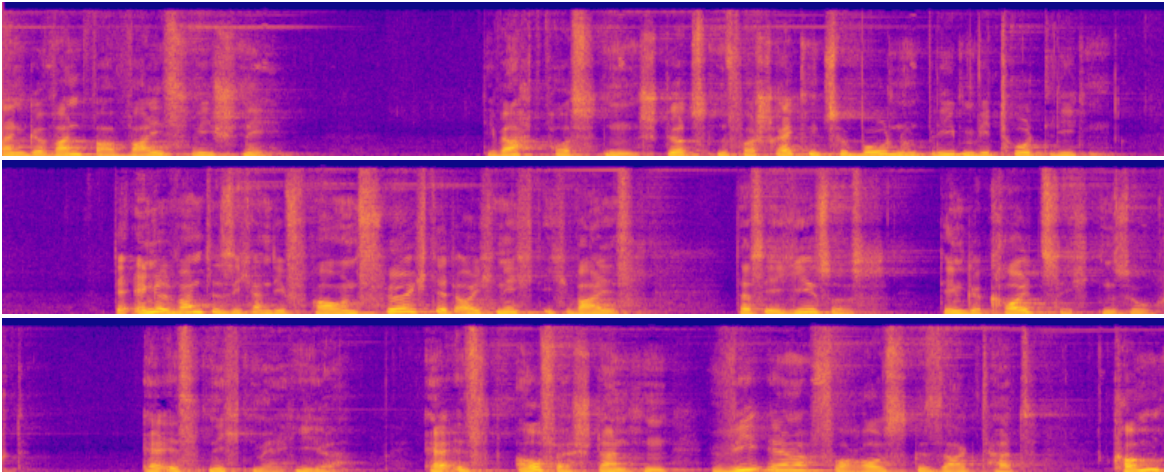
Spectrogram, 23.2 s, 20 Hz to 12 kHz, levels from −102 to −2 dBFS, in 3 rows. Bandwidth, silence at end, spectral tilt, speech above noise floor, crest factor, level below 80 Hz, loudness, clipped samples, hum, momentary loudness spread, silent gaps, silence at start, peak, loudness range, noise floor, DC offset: 12 kHz; 0 s; -6 dB/octave; 43 dB; 22 dB; -74 dBFS; -23 LUFS; under 0.1%; none; 11 LU; none; 0 s; -2 dBFS; 6 LU; -65 dBFS; under 0.1%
